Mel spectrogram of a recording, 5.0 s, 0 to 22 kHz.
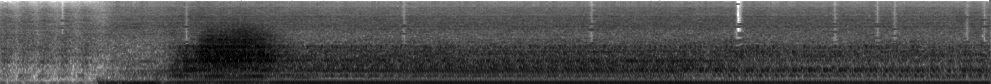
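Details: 2016 Maserati Ghibli S cold start: starter catches fast, revs flare briefly then drop to a steady, even high idle; clean, healthy cold start.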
